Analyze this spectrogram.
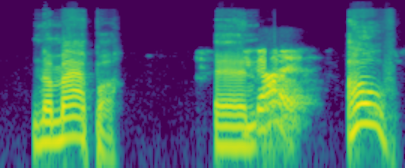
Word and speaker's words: NAMAPA: there's a blooper reel of people trying to pronounce their acronyms. So I'm just going to say NAMAPA.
